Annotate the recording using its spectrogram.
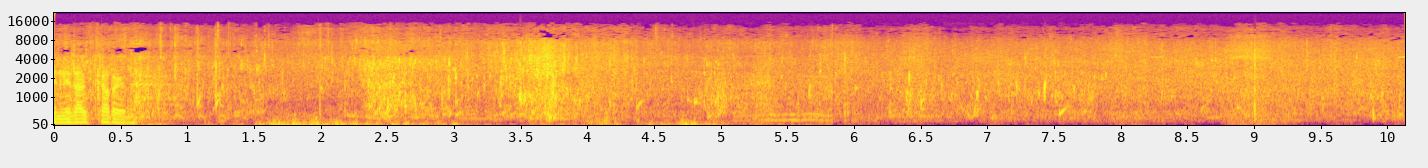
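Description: A paddle splashes and dips into water.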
